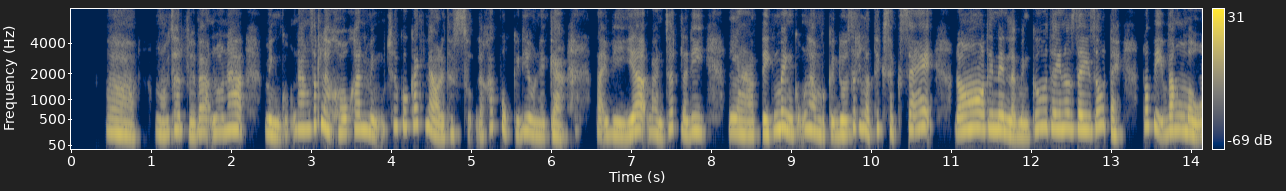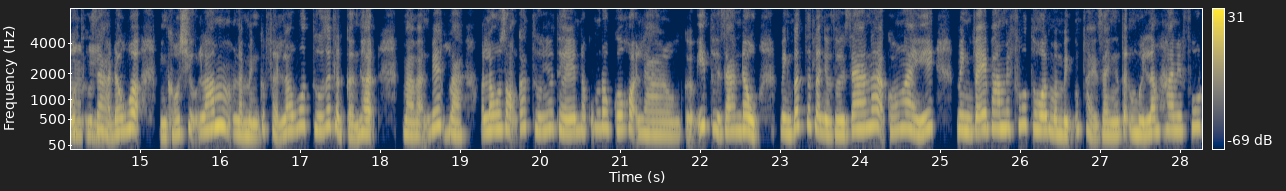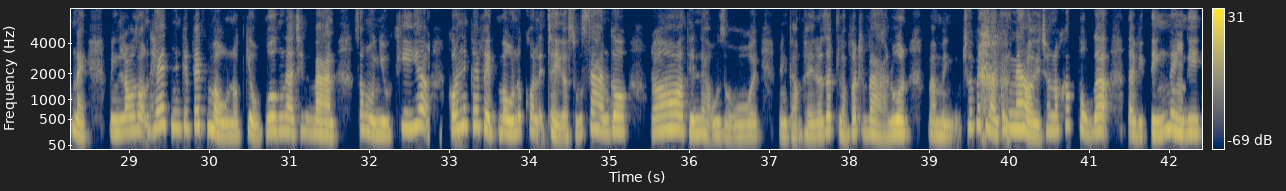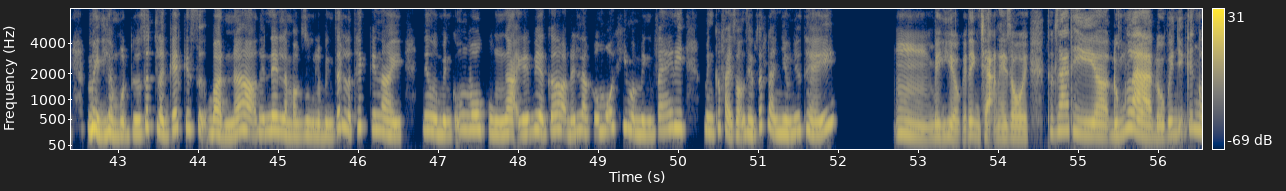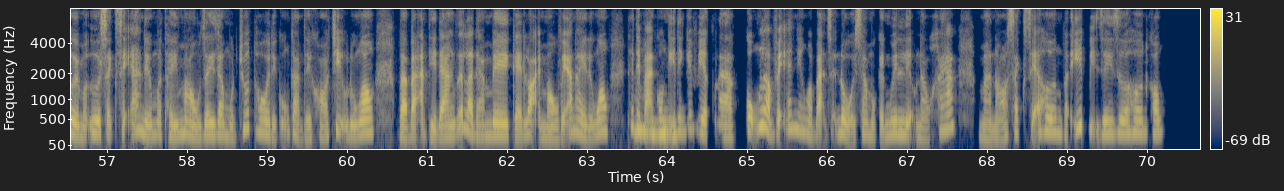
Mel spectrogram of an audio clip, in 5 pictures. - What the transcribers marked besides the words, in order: tapping; other background noise; chuckle; laughing while speaking: "mình"; laughing while speaking: "Ừm"
- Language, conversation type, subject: Vietnamese, advice, Làm thế nào để bắt đầu thói quen sáng tạo hằng ngày khi bạn rất muốn nhưng vẫn không thể bắt đầu?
